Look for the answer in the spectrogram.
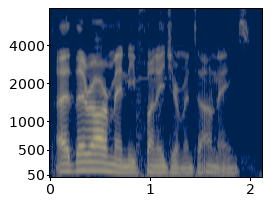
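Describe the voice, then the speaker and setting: A man's voice: lowish voice, lively intonation, brisk, a bit bright, soft background music. A man hosting a gaming channel, giving wry, playful live commentary on a strategy game, his voice slightly worn. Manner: wry, playful, jokey asides.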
